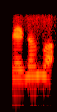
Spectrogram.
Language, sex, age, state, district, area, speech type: Urdu, male, 45-60, Delhi, South Delhi, urban, conversation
